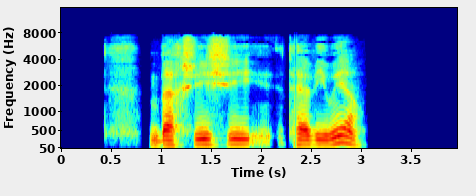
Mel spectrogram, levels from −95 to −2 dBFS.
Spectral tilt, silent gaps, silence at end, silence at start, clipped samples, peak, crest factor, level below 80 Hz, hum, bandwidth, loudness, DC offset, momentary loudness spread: -5.5 dB/octave; 0.81-0.87 s; 0.95 s; 0.55 s; under 0.1%; -2 dBFS; 18 dB; -60 dBFS; none; 7.8 kHz; -17 LUFS; under 0.1%; 18 LU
